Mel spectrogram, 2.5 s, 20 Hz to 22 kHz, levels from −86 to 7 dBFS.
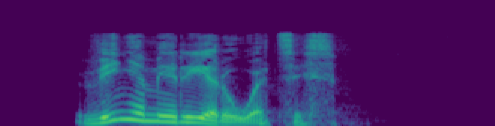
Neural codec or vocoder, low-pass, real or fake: none; 7.2 kHz; real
